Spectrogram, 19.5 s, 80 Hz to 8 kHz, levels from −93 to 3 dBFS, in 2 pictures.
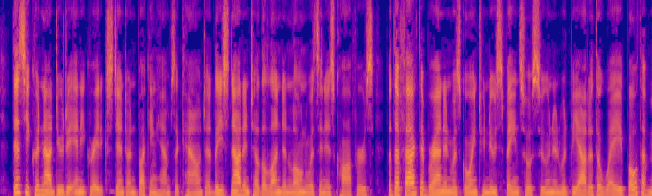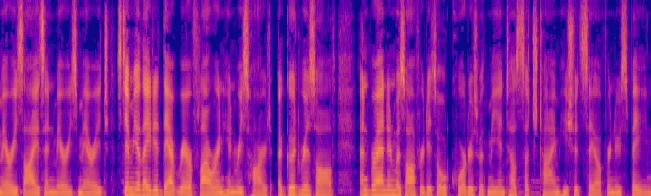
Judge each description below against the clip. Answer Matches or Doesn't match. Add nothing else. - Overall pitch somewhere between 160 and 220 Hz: Doesn't match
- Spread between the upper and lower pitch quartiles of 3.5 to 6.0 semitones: Doesn't match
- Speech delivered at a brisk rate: Matches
